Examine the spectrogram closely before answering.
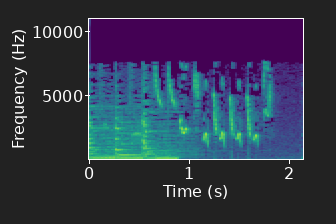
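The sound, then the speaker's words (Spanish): A little bird chirps in a vegetable garden where it has been eating lettuces, giving many short, high-pitched chirps in quick, uneven succession. “¿Así que eres tú, pajarito, el que destroza las lechugas de mi abuelo?”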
